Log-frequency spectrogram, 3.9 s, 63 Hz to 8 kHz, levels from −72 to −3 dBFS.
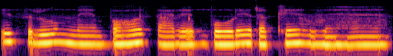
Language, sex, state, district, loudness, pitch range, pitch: Hindi, female, Jharkhand, Palamu, -15 LUFS, 175-200 Hz, 185 Hz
